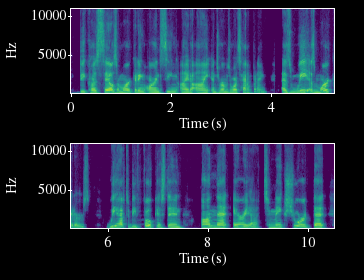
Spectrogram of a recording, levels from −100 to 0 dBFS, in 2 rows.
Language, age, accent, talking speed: English, 40-59, American, 175 wpm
